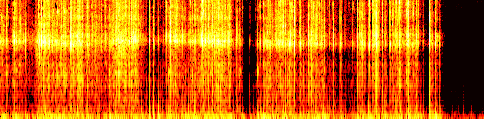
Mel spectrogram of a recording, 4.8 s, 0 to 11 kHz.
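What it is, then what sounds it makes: Wooden rain stick rattling. Fingernails tap and scratch the tube of a hollow, dot-painted wooden rain stick, setting off a strong, bright rattle from its inner filling with a steady hiss centered near 3.4 kHz. The dense rattling pauses briefly midway, resumes, then cuts off into near silence just before the end.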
